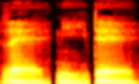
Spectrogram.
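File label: "renite", concatenated syllables; Affixing experiment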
